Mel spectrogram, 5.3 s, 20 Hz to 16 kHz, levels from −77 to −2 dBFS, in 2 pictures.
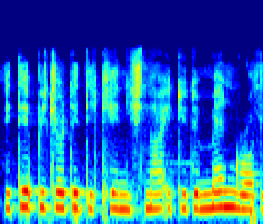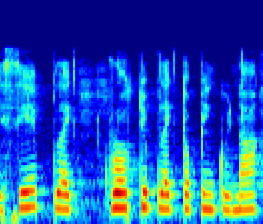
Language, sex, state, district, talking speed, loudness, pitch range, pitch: Nagamese, female, Nagaland, Kohima, 205 wpm, -18 LUFS, 200-220 Hz, 210 Hz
